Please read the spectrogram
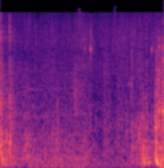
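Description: A car door opens with a brief low rumble and soft rustling as a man leaps out of the car, then swings shut with a solid, loud thud at the end.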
